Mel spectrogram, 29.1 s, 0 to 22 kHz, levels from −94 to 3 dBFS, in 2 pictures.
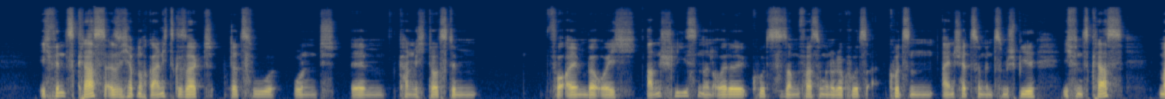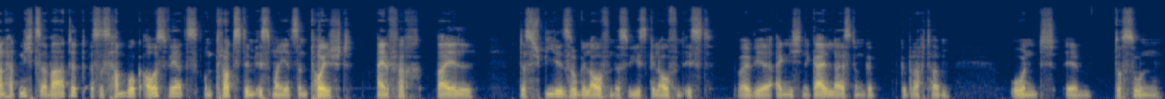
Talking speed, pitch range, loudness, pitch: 150 wpm, 90-105 Hz, -23 LUFS, 95 Hz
